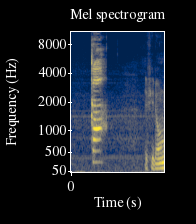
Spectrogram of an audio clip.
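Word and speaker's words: ཀ: And it's pronounced like K, A, right? Ka.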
